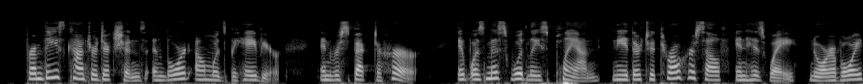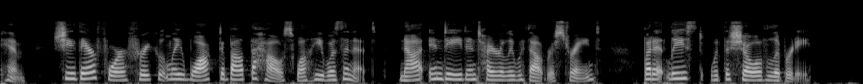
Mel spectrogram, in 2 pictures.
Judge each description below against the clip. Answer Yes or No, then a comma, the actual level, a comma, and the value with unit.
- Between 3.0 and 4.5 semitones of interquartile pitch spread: Yes, average, 3.5 semitones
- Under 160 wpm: No, average, 175 wpm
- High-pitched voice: Yes, high, 220 Hz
